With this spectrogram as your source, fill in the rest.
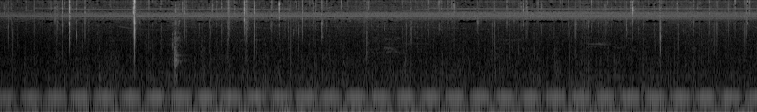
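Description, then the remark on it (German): A fire crackles steadily with scattered sharp pops and snaps over a soft, constant background hiss and low hum, moderately quiet, with no voices. “Du legst dich bäuchlings hinein und spürst sofort die angenehme Wärme des Feuers. Wie gut das duftet und wie schön das knistert.”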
